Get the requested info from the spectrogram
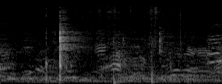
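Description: A single sharp crack about half a second in as a cricket bat strikes the ball, with onlookers' voices around it.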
